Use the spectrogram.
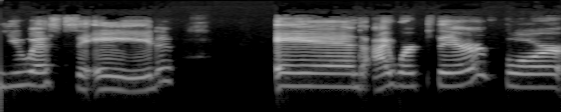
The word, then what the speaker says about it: USAID: in the agency about how do you pronounce the acronym? Is it US aid or is it USA or we had a whole debate about that? But I think we settled on US aid and I worked there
